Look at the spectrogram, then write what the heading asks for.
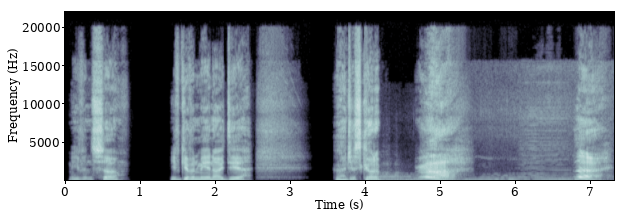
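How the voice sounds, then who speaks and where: A man's voice: medium pitch, huge pitch swings, slow pace, long pauses, no echo, clean studio sound, heavily acted. A man playing a brash, irritable, cocky fighter in an audio drama, blunt and sarcastic. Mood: irritated. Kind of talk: anime audio roleplay acting.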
